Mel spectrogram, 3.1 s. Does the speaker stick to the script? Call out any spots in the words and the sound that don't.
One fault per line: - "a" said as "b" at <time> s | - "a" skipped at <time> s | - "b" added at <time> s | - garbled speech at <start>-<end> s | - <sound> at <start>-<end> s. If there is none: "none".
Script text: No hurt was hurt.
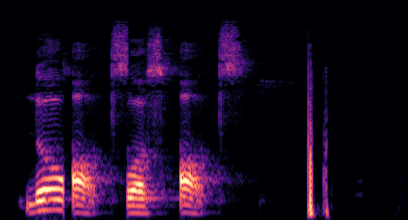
none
